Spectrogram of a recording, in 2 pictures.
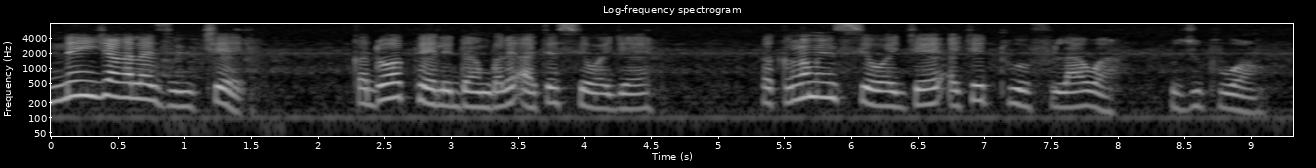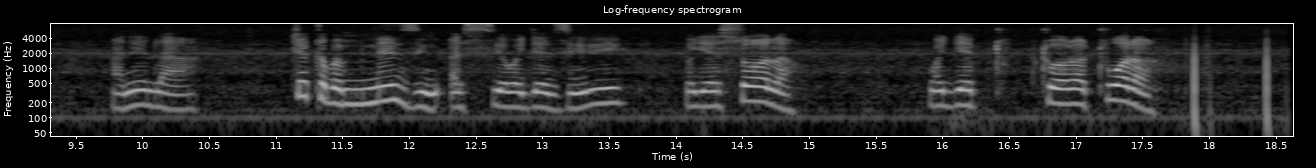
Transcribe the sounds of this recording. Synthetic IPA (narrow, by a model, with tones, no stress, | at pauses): nɪ˦nja˦ɣa˦la˦zɪ˨nt͡ʃɛ˦ | ka˨dɔː˦pɛː˨lɪ˨dã˨ŋɡ͡ba˨lɪ˦ʔa˨t͡ʃɛ˦sɪ˨ɛ˨wa˨d͡ʒɛː˨˦ | ka˨ka˨ŋa˦mɪ˦nsɪ˨ɛ˨wa˨d͡ʒɛː˦ʔa˨t͡ʃɛ˦tu˦o˨fɪ˨laː˦wa˨ | zu˦pʰu˨ɔ˨ŋ | a˨nɪ˦laː˦ | t͡ʃɛ˦ka˨ba˨mi˨ne˦zi˨ŋa˨sɪ˨ɛ˨wa˨d͡ʒɛ˨ze˨ɾɪ˦ | wa˨d͡ʒɛ˨sɔː˦la˨ | wa˨d͡ʒɛ˨ | tu˦ɔ˦ɾa˨tʊ˦ɔ˦ɾa˨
